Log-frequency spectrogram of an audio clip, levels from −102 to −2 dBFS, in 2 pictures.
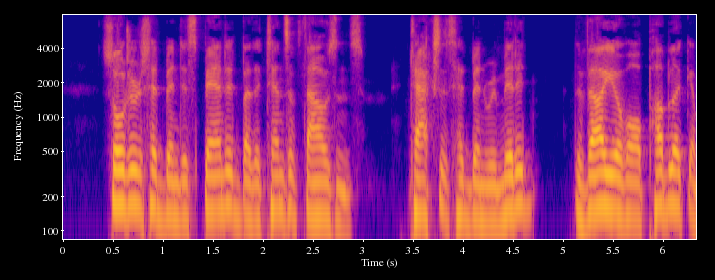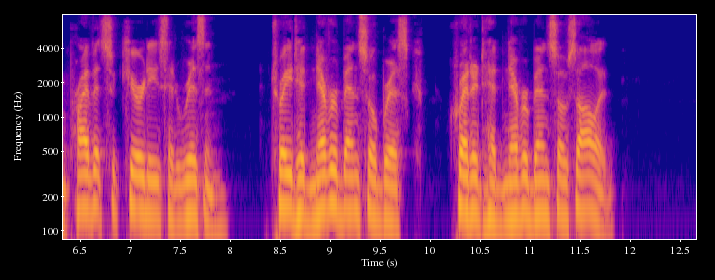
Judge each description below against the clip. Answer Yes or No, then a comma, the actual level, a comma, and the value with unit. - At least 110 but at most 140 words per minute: No, average, 160 wpm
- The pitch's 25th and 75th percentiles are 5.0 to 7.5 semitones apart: No, average, 3.0 semitones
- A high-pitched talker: No, medium, 140 Hz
